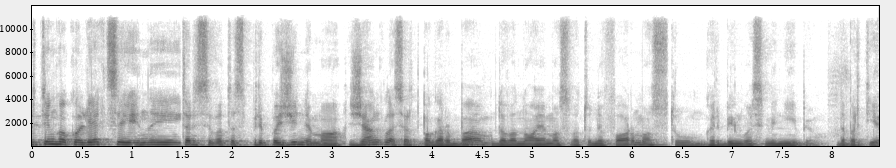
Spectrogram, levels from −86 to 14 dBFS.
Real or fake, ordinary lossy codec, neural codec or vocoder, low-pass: fake; MP3, 96 kbps; vocoder, 44.1 kHz, 128 mel bands every 512 samples, BigVGAN v2; 10.8 kHz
